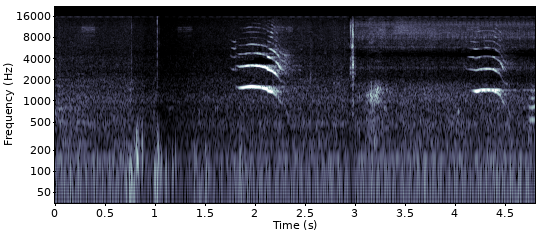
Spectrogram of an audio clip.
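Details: American black bear cubs in Yellowstone National Park, feeding on a deer fawn and calling to each other: two separate arched, tonal, falling cries about two seconds apart, with faint clicks and a low background rumble.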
